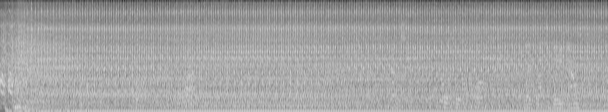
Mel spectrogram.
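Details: VW Transporter van on first start after a cambelt service, with tensioner, engine mount/crank pulley work and a fresh auxiliary belt, coolant reservoir filled for bleeding: the engine catches and settles into a steady, even idle with no knocks or rattles, running cleanly.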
